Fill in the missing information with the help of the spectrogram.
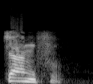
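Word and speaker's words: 짱후 (丈夫): 예, 자 그다음에 남편 예, 남편을 가리키는 가장 대표적인 이제 용어로는요 짱후 예, 짱후 예, 부인 같은 경우는 치즈 치즈 예, 처라는 얘기겠죠 예, 네, 처 치즈 예.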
